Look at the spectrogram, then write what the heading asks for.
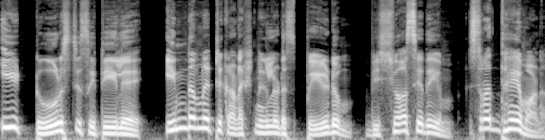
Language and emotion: Malayalam, surprised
